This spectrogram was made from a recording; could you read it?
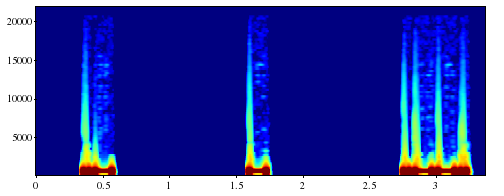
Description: Morse code, heard as a keyed tone, about 28 wpm, spaced as for 8 wpm, 700 Hz. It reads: ATP
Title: USA Call Signs - 6 Characters - 8x Character Spacing - 28wpm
